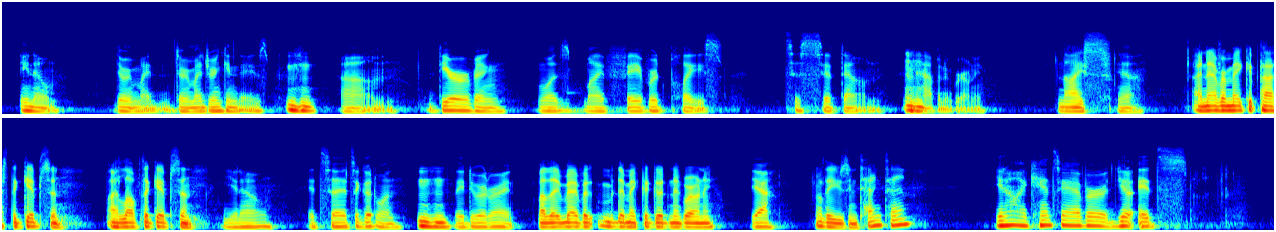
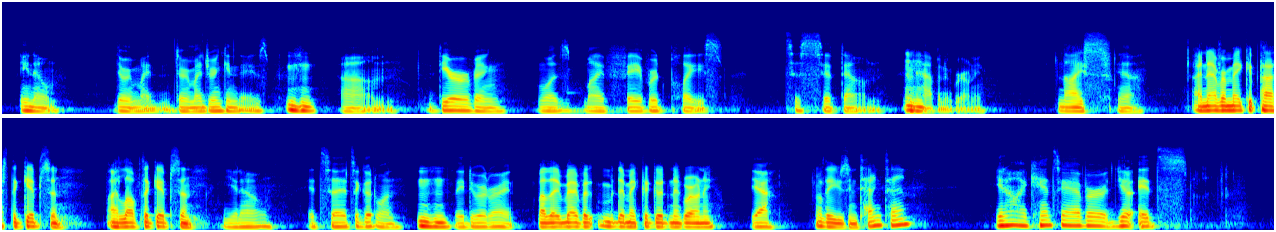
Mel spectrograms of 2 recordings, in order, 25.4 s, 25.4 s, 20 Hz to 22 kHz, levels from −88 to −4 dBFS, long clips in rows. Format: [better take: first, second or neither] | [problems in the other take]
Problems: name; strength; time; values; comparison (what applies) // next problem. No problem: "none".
neither | muffled; very slightly; fading above 3 kHz; the same in both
